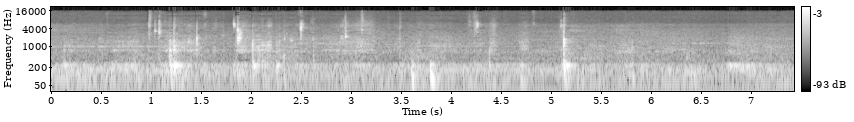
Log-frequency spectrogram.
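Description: Live rice-field eels squirming and being grabbed by hand in a plastic basin with shallow water: irregular wet squelches, slaps and small clicks, over a low steady hum.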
